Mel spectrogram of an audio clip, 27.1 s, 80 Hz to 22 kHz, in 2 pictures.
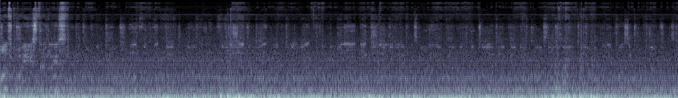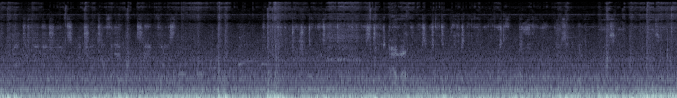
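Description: A Tesla drives straight ahead on FSD beta 10.10.2. A steady, loud rumble of road and tire noise fills the cabin throughout, with no distinct events.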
